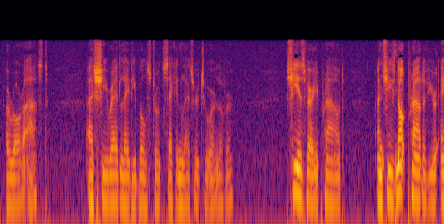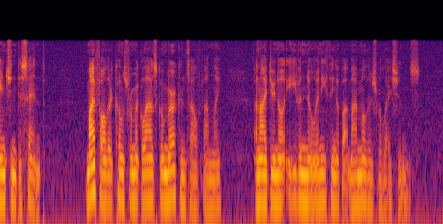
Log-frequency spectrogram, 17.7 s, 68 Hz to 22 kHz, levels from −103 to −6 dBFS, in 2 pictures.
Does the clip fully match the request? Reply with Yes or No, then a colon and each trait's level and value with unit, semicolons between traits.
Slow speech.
No: average, 145 wpm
